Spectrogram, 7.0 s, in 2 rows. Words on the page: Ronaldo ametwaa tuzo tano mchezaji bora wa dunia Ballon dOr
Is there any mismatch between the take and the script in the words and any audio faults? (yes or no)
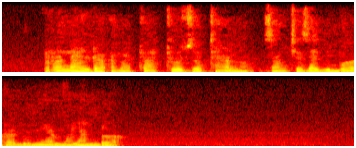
yes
